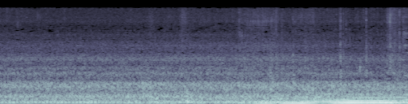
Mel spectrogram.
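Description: Car cabin noise while driving: a steady low rumble of engine and road. A low engine drone swells louder in the last second and a half.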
